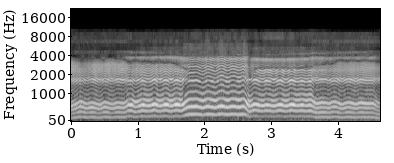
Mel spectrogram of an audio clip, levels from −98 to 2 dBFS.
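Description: From start to finish the music carries a rough, hissy halo and a smeared, underwater blur, most likely Nellymoser compression at a rate that fits about 44 kbps. Quiet bands starved of bits return as noise, and a spectrogram shows blotchy, granular fill with nothing above 10.6 kHz.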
